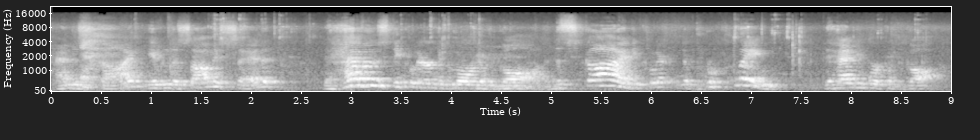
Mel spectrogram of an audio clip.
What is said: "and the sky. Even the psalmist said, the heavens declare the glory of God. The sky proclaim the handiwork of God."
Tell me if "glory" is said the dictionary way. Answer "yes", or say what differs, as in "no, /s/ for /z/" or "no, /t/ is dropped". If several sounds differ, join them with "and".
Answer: yes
